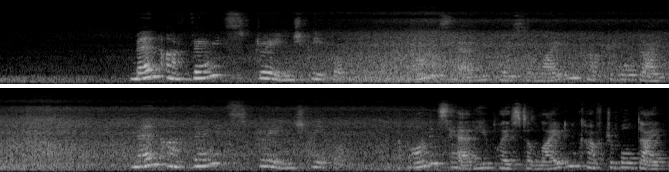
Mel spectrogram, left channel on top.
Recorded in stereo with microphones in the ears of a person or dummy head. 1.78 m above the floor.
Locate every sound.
1.3 s a woman speaking: 75° left (ahead or behind), 5 m
4.0 s a woman speaking: 25° right (ahead or behind), 3.5 m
